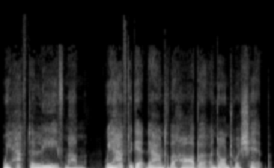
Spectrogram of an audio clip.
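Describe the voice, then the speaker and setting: A woman's voice: a little high, lively intonation, fairly quick, a little mellow, breathy edge, dry recording, clean studio sound, pitched above the performer's own voice. A woman voicing an urgent young daughter begging her mother to flee. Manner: pleading, urgent.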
